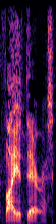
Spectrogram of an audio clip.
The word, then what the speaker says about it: Valladares: And by Oscar, the manufacturer of the cigar is Oscar Valladares, or mm-hmm. Valladares, mm-hmm. Depending on how you want to... – Valladares. – Correct pronunciation.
